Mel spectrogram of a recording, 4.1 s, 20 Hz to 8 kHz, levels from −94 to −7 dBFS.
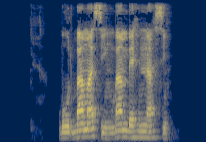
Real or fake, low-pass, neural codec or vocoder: real; 7.2 kHz; none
